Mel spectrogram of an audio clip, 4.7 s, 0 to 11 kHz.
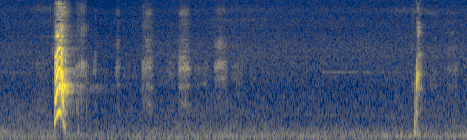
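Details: Pomeranian, recorded July 26, 2021, barking at the air: one strong, short bark with faint trailing yaps, then a quieter clipped bark near the end over low background hum.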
